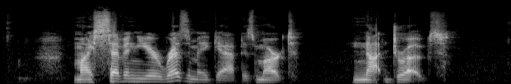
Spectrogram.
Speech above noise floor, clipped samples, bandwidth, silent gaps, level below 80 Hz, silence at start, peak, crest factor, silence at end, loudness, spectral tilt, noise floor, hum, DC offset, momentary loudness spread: 41 dB; under 0.1%; 15.5 kHz; none; -70 dBFS; 0.4 s; 0 dBFS; 22 dB; 0.65 s; -18 LUFS; -1 dB/octave; -61 dBFS; none; under 0.1%; 15 LU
